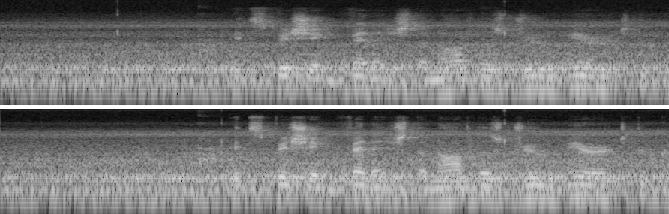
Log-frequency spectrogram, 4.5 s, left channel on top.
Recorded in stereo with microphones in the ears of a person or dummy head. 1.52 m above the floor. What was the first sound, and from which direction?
A man speaking, 55° right (ahead or behind).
